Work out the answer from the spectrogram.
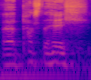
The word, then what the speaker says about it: Pasta Hull: Pasta Hish. It's spelled pasta, and then it's basically like Pasta Hull, but you don't seem like that.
